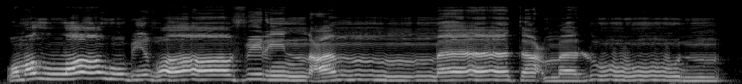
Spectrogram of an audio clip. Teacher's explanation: اللہ کا نام زبر کی وجہ سے پر پڑھا جائے گا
